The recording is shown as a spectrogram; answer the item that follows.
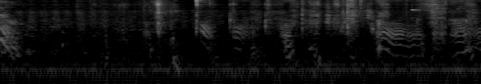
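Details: Newborn Samoyed puppies, one day old, from a B litter, give thin rising whines and a wavering squeal near the end, among scattered rustles and clicks over a constant low electrical hum.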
